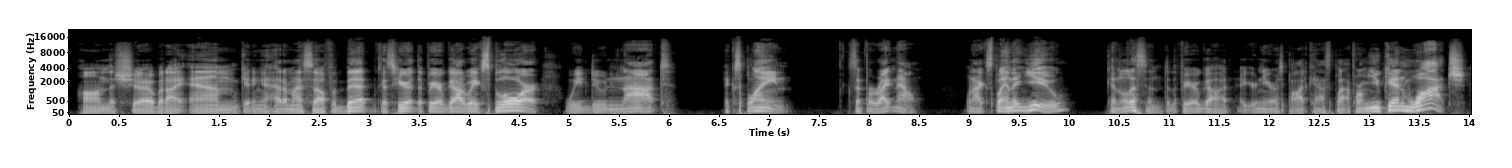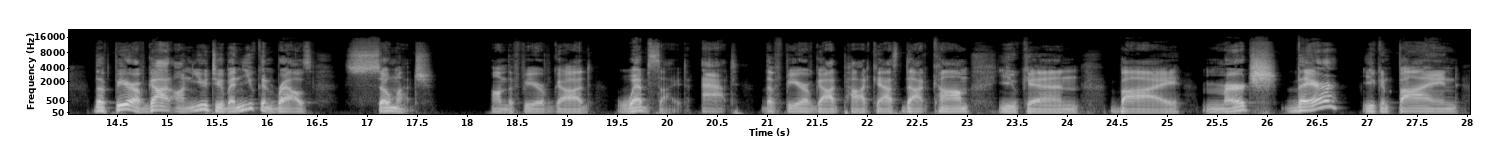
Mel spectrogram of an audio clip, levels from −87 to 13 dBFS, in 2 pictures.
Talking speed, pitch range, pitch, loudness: 165 wpm, 80-110 Hz, 90 Hz, -17 LUFS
